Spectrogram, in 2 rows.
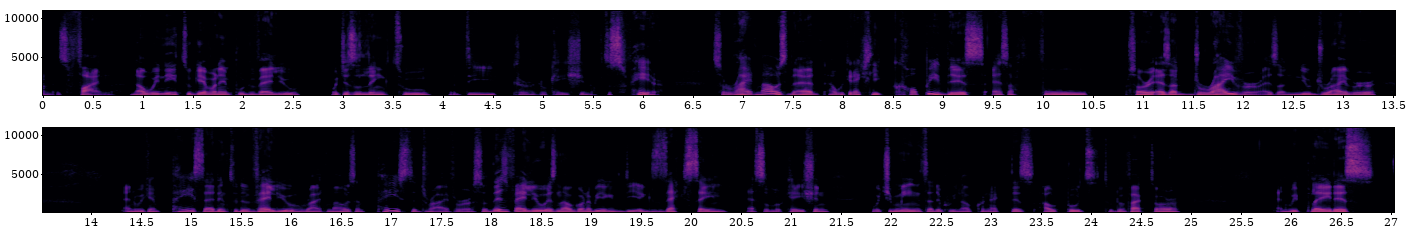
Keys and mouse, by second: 0.2 click, 7.1-12.9 right drag, 15.1-16.7 right drag, 22.0 middle click, 22.9 click, 23.1-24.0 drag, 25.7 space.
